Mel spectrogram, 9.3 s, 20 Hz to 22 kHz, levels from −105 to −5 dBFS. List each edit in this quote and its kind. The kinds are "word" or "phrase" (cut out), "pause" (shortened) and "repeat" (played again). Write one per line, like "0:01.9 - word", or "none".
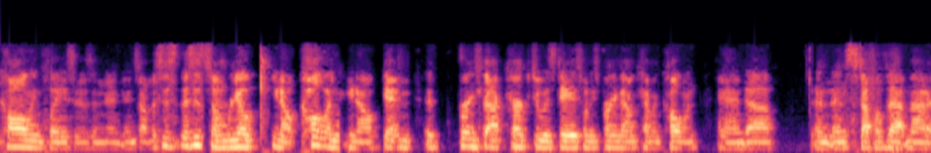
0:01.4 - phrase
0:02.0 - word
0:03.4 - word
0:04.2 - pause
0:07.1 - pause
0:08.1 - word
